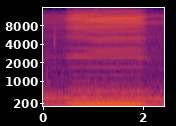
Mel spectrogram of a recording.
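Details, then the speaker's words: Newly built Elliott Sound Products phono preamp with turntable at 33 rpm: steady low mains hum and buzz; turntable ground lead had popped out and power was initially off. "well it helps to turn the power on and my ground popped out for one thing"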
